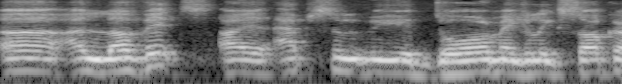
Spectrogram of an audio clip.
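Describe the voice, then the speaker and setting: Over noticeable background noise, a man with an English accent speaks at a fairly quick pace with fairly even intonation. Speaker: soccer podcast host and commentator. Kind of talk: casual podcast chat.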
